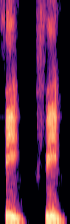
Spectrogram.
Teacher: huruf v ini tempat keluarnya dari ujung seri atas kita menempel ke perut bibir bagian bawah yang bagian belakangnya yang bagian basahnya v v huruf v yang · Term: huruf Fa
